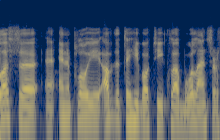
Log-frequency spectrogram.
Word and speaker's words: Taheebo: The only tricky part is how to spell Taheebo, and Taheebo is spelled T like Tom, Aheeb like boy O.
